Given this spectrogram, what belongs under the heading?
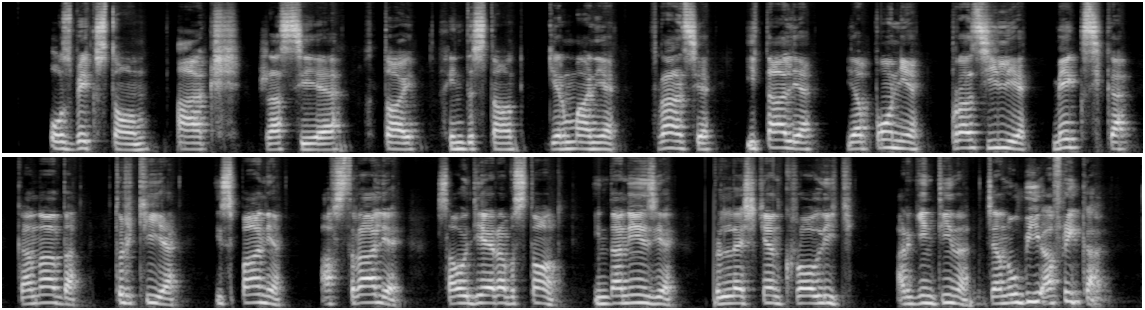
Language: Uzbek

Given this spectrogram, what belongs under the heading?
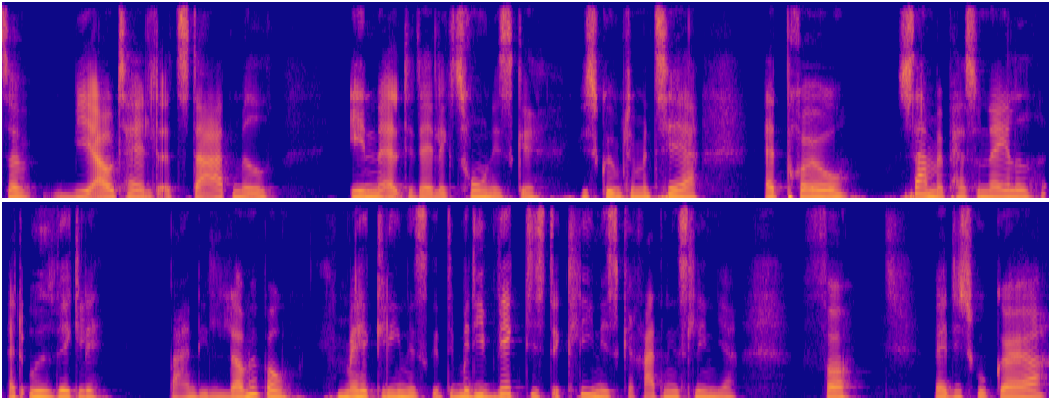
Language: Danish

